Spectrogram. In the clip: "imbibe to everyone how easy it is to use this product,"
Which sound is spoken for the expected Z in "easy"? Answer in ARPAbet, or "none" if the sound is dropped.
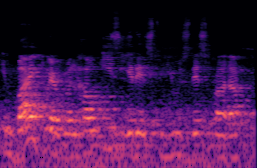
Z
